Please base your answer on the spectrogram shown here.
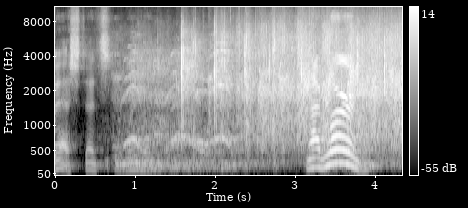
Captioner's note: applause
